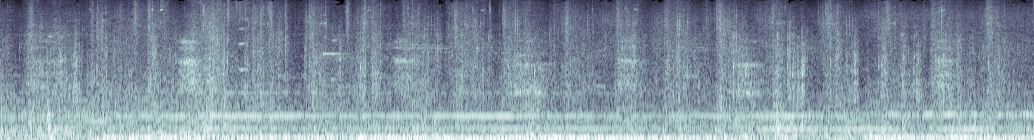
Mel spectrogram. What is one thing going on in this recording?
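Heavy footsteps crunch steadily over rough ground.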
